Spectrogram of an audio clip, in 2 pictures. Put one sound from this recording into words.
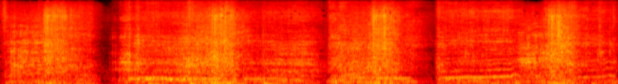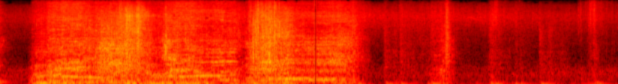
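Heavy footsteps of a large creature thud on dry ground.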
